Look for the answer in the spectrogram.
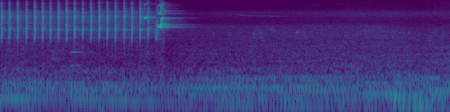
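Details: Lovebird, kept caged, singing in the Indonesian 'ngekek' style used to prompt other lovebirds to sing: a rapid, buzzy, high chattering trill of evenly spaced notes lasting nearly two seconds, then quiet hum.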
